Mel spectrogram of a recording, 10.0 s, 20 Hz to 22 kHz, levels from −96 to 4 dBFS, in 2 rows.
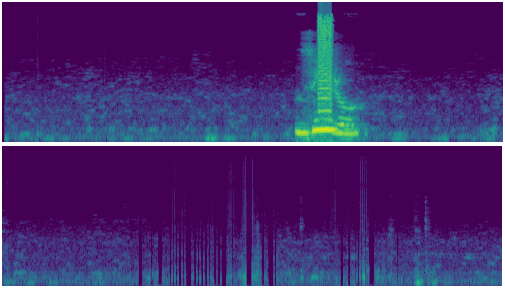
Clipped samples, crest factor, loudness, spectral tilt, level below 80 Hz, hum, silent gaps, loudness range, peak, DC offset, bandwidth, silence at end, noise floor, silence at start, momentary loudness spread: under 0.1%; 22 dB; -11 LUFS; -3.5 dB/octave; -56 dBFS; none; none; 10 LU; 0 dBFS; under 0.1%; 16.5 kHz; 6.45 s; -60 dBFS; 2.95 s; 15 LU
